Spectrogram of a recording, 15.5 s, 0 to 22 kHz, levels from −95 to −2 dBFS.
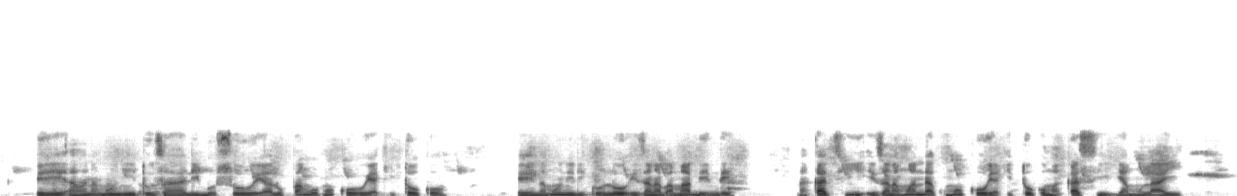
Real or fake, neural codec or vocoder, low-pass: fake; vocoder, 22.05 kHz, 80 mel bands, Vocos; 7.2 kHz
